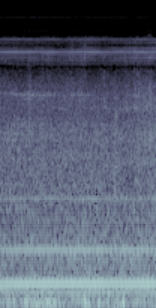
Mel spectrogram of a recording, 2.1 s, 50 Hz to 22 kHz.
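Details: Newport NK180 transom motor on a 2019 Hobie Outback at 50% speed, drawing 31 watts from two 12.8V lithium batteries in series: a smooth, steady mid-pitch electric hum with no rattle, grinding or surging. Normal.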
